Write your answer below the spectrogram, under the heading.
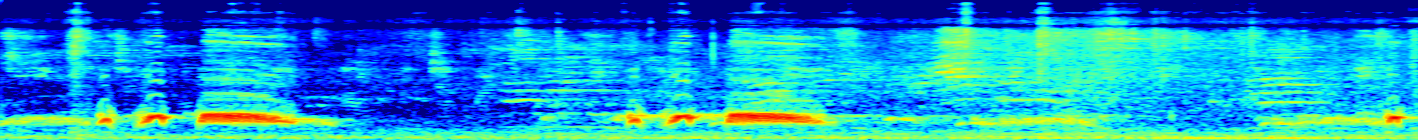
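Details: Morning cooing of a spotted dove: two quick low notes followed by a long mellow coo, the phrase given twice with a third beginning at the end, over soft background murmur and faint higher sounds.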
